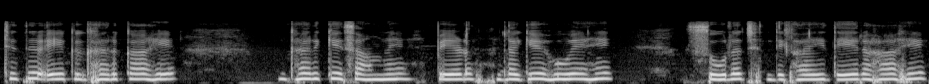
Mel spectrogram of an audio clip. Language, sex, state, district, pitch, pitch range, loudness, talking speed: Hindi, male, Madhya Pradesh, Bhopal, 240 Hz, 230-250 Hz, -12 LUFS, 110 wpm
